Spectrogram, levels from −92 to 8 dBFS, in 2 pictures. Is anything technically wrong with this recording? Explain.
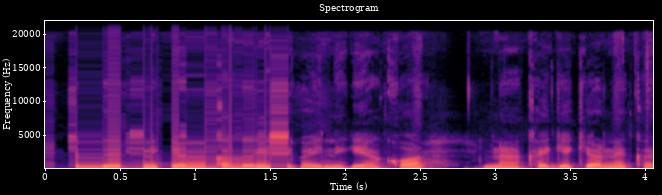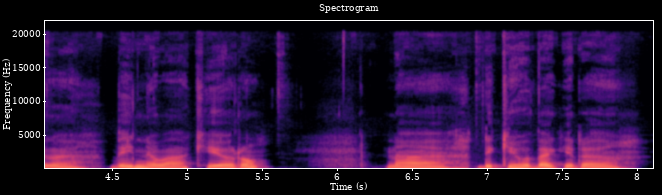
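Yes. From 0.01 to 1.62 s the speech has robotic sound from repeated short buffers. New audio likely arrived too slowly, so playback kept reusing the last fragment of about 10 ms and skipped real material for most of this stretch. Those repeats impose a 100 Hz buzz, giving a stiff, metallic drone that only loosely tracks the speech. A spectrogram would show evenly spaced horizontal bands at multiples of 100 Hz, and the waveform would show identical 10 ms blocks repeating.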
